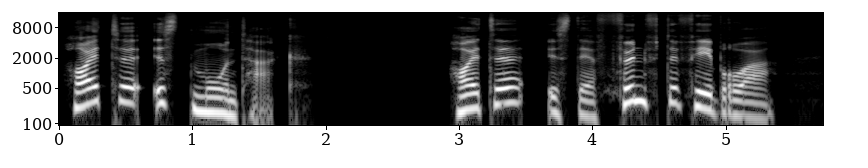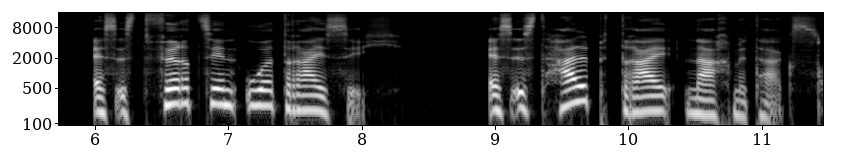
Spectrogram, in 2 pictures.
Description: IZGOVOR – RJEŠENJA:
ElevenLabs_Text_to_Speech_audio-52.mp3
